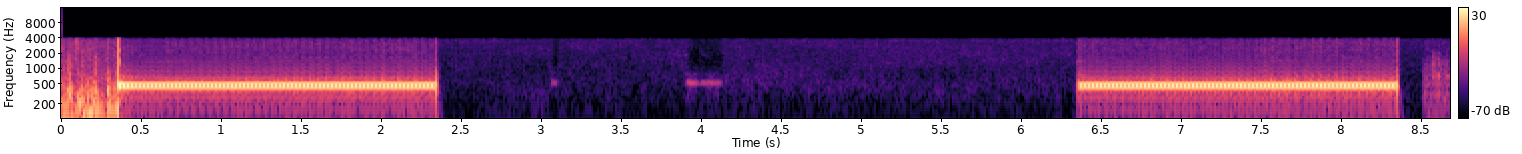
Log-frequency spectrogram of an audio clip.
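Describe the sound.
A telephone line tone plays while a call is being transferred: two steady, level tones of about two seconds each, separated by roughly four seconds of silence.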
